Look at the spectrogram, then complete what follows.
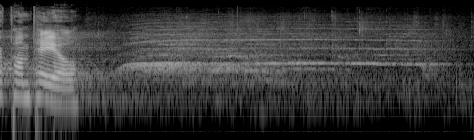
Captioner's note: audience cheering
